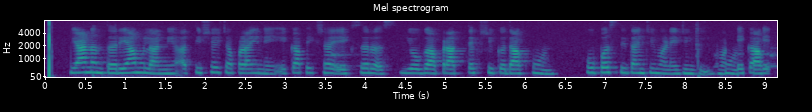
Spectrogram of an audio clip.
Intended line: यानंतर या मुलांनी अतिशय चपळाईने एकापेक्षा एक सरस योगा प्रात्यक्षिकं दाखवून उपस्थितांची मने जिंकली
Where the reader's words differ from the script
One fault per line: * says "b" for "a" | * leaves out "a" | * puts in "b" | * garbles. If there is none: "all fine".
* garbles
